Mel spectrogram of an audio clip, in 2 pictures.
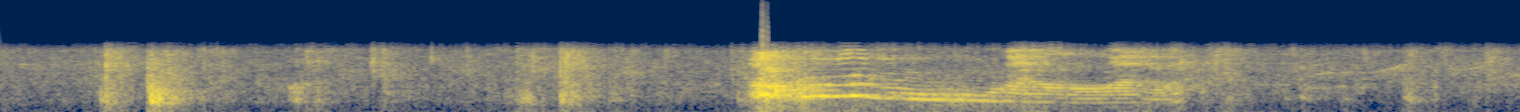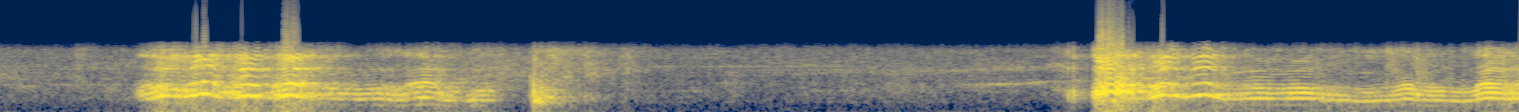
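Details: White Siberian Husky howling and 'talking' in harmonic, wavering, yodel-like bursts, each lasting one to two seconds with pitch sliding up and down, repeated several times with quieter pauses between.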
